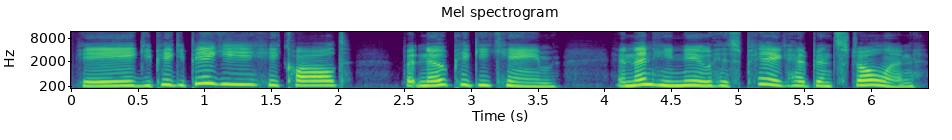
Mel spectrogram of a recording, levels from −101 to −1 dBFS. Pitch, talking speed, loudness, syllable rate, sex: 260 Hz, 170 wpm, -16 LUFS, 4.4 syllables/s, female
